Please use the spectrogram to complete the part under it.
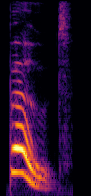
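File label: "BOAT", English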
